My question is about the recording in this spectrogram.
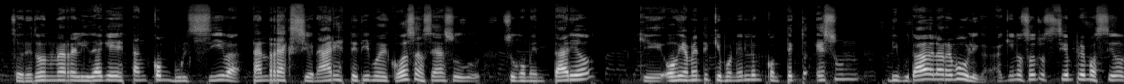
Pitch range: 185-230 Hz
